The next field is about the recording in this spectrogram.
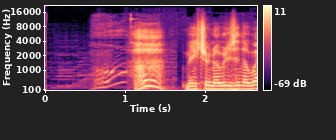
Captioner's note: doctor gasps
